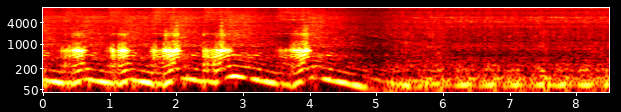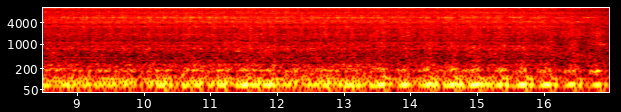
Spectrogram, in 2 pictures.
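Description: Toyota 4A-GE 16-valve four-cylinder engine with individual throttle bodies. Its revs rise and fall about twice a second for the first four seconds or so, then it settles into a steady idle.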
